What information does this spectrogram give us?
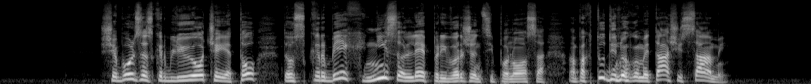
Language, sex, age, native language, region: Slovenian, male, 50-59, Slovenian, Central Slovenia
